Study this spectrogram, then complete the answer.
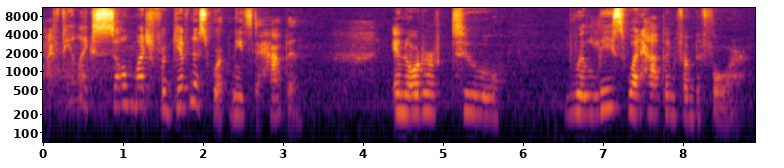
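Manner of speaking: usual speaking voice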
